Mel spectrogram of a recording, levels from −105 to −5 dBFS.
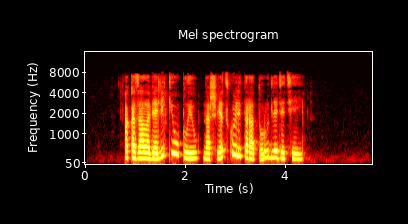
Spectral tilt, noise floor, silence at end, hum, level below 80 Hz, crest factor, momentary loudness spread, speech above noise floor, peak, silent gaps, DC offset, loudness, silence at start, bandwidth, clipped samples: -6.5 dB/octave; -78 dBFS; 1.4 s; none; -62 dBFS; 18 dB; 8 LU; 60 dB; -4 dBFS; none; under 0.1%; -19 LUFS; 0.8 s; 7.8 kHz; under 0.1%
